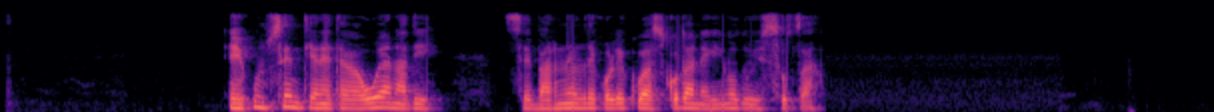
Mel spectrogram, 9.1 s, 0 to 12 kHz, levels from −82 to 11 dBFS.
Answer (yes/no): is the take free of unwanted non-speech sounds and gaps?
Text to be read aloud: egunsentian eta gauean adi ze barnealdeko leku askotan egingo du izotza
yes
